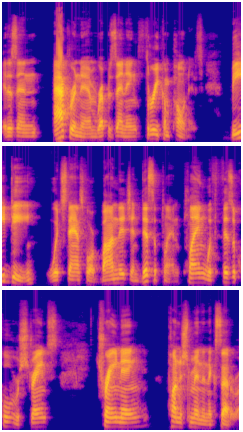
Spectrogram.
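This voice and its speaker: A man's medium-pitched voice, bright and sharp in tone, at a fairly slow pace. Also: ordinary pitch variation. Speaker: podcast host. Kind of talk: casual chat. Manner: dominant, stern, assertive.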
